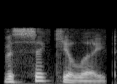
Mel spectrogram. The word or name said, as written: vesiculate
